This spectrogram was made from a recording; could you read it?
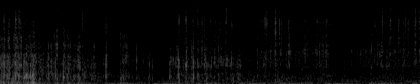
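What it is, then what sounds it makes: Beaded fabric bag scratched. Fingertips and long nails scratch and rub the gold-beaded border of a hollow black cloth bag held by its handle. The result is a steady, crinkly rustle of fast, bright clicks and scrapes with a soft low rumble underneath, staying fairly even throughout.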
